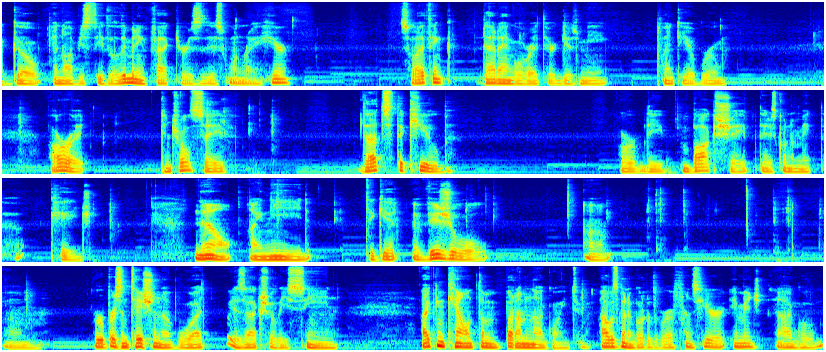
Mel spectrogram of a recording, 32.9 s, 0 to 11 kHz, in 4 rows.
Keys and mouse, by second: 0.1 ctrl+middle click, 4.5 ctrl+middle click, 5.7 middle click, 8.1 ctrl+middle click, 8.4 middle click, 8.9 middle click, 10.3 ctrl+s, 10.7 ctrl+middle click, 10.9 middle click, 14.2 middle click, 16.1 middle click, 16.9 middle click, 17.4 ctrl+middle click, 17.5 ctrl+middle click, 18.9 shift+middle click, 19.2 middle click, 20.1 ctrl+middle click, 20.3 middle click, 20.8 ctrl+middle click, 22.9 shift+middle click, 23.2 middle click, 24.1 z, 24.6 ctrl+middle click, 24.9 middle click, 30.1 ctrl+middle click, 30.8 shift+middle click.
